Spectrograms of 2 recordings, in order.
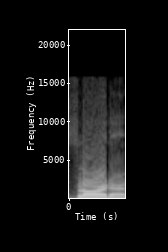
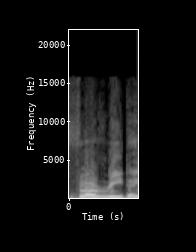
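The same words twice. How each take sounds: First: The middle vowel is barely pronounced. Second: The middle vowel is clearly pronounced. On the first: The speaker calls it right. "You say Florida like that. You don't really pronounce the I too too much" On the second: The speaker calls it wrong. "You don't say Florida"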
